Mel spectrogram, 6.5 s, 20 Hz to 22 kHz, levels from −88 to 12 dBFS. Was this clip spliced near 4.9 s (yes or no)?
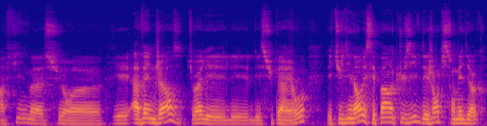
no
